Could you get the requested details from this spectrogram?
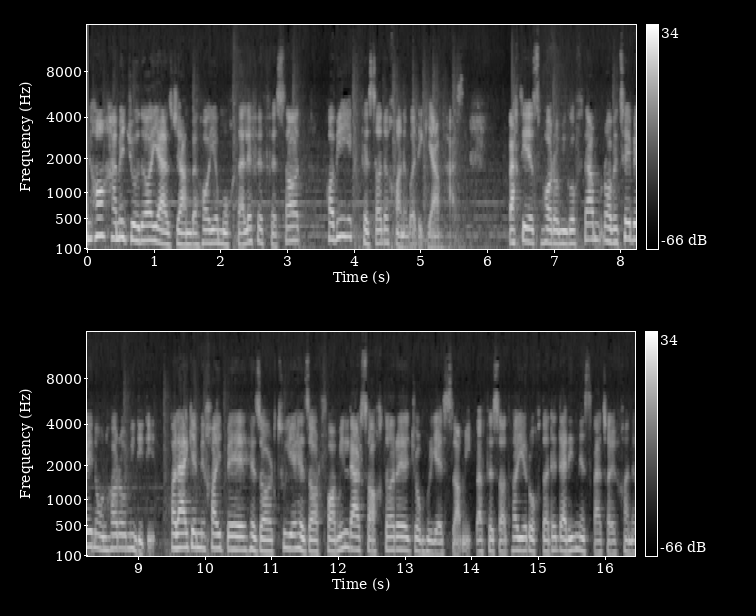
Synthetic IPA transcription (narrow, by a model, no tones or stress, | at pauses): inɦɒːhæme̞d͡ʒo̞d̪ɒːiæzd͡ʒæmbe̞ɦɒːje̞moxt̪ʰæle̞fe̞fe̞sɒːd̪̥̚ | hɒːbije̞je̞cfe̞sɒːd̪e̞xɒːne̞vɒ̰ːd̪e̞̰ɟḭæ̰mhæ̰st̪̚ | væxt̪ʰiːe̞smɦɒːɾomiːɡo̞ft̪æmrɒːbe̞t̪ʰejbe̞jneonɦɒːɾomiːd̪iːd̪ḭːd̪̥hɒːlɒæɟæmixɒːid̪̚be̞ɦe̞zɒːɾt̪ʰuːje̞ɦe̞zɒːɾfɒːmiːld̪æɾsɒ̰ːxt̪ɒːɾe̞d͡ʒo̞mɦuːɾije̞ːslɒ̰ːmḭːvæfe̞sɒːd̪̥hɒːje̞ɾo̞xd̪ɒːd̪e̞d̪æɾinːe̞sb̥æt̪ʰhɒːjexɒːne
